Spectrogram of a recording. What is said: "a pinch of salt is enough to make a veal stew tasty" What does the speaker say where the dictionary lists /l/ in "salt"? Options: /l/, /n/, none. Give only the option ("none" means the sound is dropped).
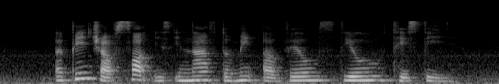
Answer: none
